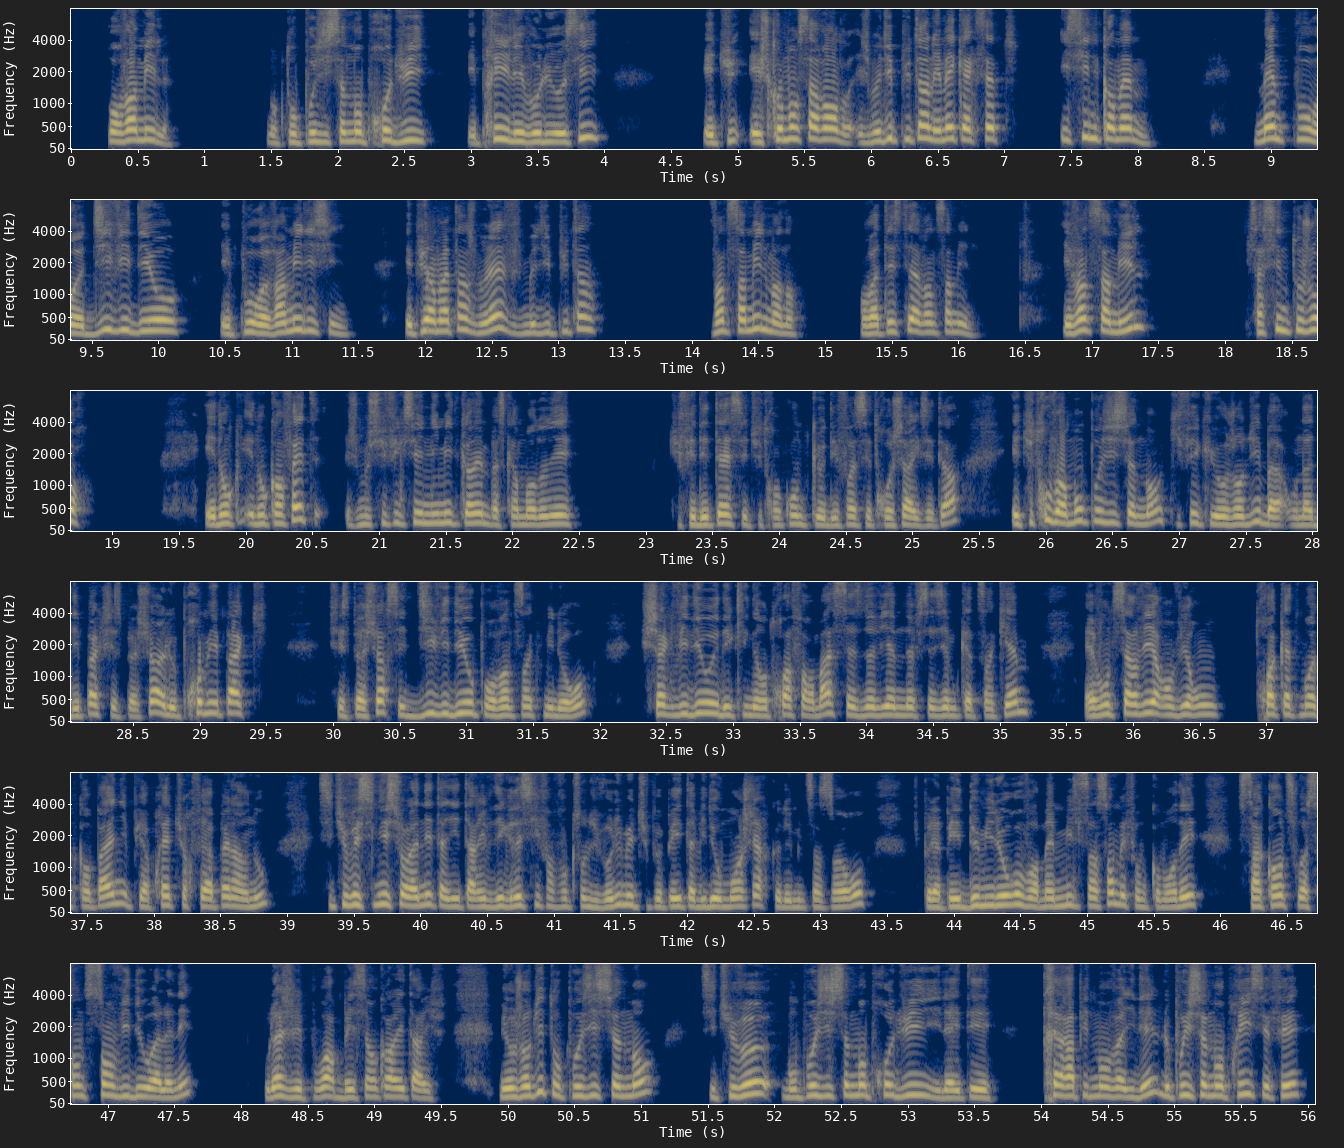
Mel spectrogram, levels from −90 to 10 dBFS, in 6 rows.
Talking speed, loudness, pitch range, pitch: 255 wpm, -20 LUFS, 170-220 Hz, 195 Hz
